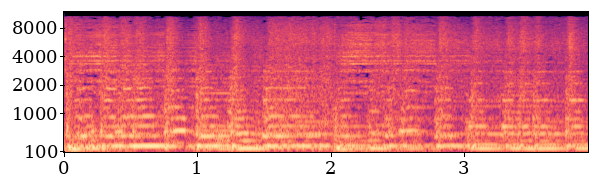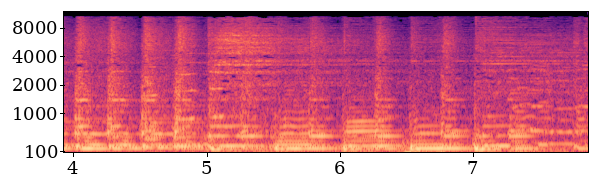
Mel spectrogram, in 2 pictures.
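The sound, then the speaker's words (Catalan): Ball de Gitanes folk dance music, known in Sentmenat as the Ball de la Plaça, plays as a loud, dense ensemble at a steady level throughout, with no voices. “Una de les activitats que organitza el Coro és el Ball de la Plaça, que sona així.”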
